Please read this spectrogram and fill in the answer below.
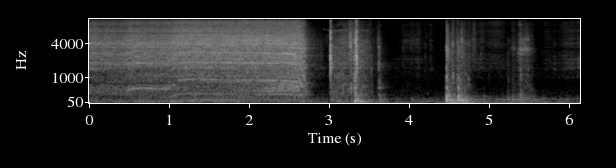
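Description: Cordless drill running into a wooden board for about two and a half seconds, then stopping suddenly. It is followed by a few sharp knocks, the loudest near the middle.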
